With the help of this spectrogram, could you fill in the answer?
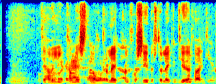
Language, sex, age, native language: Icelandic, male, 20-29, Icelandic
